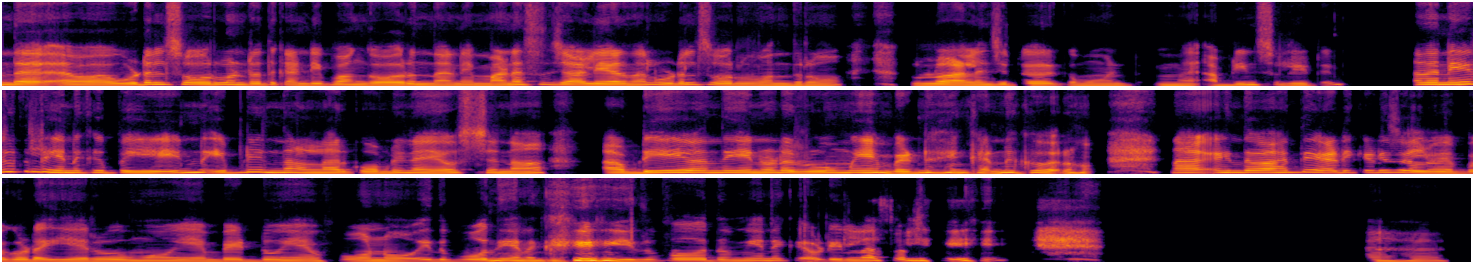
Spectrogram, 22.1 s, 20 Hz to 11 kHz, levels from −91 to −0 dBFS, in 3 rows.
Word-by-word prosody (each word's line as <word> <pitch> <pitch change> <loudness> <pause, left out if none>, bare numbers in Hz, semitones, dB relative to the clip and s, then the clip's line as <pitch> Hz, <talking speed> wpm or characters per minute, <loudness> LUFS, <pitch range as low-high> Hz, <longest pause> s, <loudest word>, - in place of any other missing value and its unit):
அந்த 215 -1 +4 0.5
உடல் 250 +2 +2
சோர்வுன்றது 230 -1 +1
கண்டிப்பா 200 +2 -1
அங்க 195 -2 0
வரும் 200 0 +1
தானே. 195 +2 -2
மனசு 225 +5 0
ஜாலியா 210 0 +5
இருந்தாலும் 215 +2 -1
உடல் 230 +2 -2
சோர்வு 195 -2 -2
வந்துரும். 185 +1 -4 0.4
இவ்ளோ 200 +2 +2
அலஞ்சிட்டு 200 +1 -2
இருக்கமோன்ட்டு 185 0 -7
அப்பிடின்னு 210 +5 -3
சொல்லிட்டு. 180 -3 -7 0.4
அந்த 265 - +4
நேரத்தில 345 +3 +3
எனக்கு 240 0 0
இப்ப 230 0 -3
ஏ - - +3
என்ன 280 +2 +3
எப்பிடி 245 +8 -2
இருந்தா 260 -3 +3
நல்லாயிருக்கும் 220 -1 -1
அப்பிடின்னு 225 +3 -1
நான் 205 -2 +1
யோசிச்சேன்னா, 210 -2 -2 0.5
அப்பிடியே 225 +5 +4
வந்து 240 0 +1
என்னோட 225 +1 +1
ரூமயும், 230 +2 +3
என் 245 - +4
பெட்டையும் 235 +4 +2
என் 225 - -1
கண்ணுக்கு 245 +4 +1
வரும் 205 +3 -1 0.4
நான் 240 -1 +2
இந்த 255 -1 +1
வார்த்தைய 275 +2 +2
அடிக்கடி 255 +3 -4
சொல்வேன். 215 -4 +1
இப்ப 195 +1 -6
கூட 195 0 0 0.2
என் 185 - -3
ரூமும், 210 +1 -4
என் 190 0 -7
பெட்டும், 195 +2 -4
என் 200 -1 -7
ஃபோனும் 195 -1 -5
இது 200 -1 -7
போதும் 225 +2 +1
எனக்கு, 210 0 -2 0.3
இது 195 +1 -7
போதும் 220 -1 -3
எனக்கு 230 -1 -7
அப்பிடின்லாம் 215 +3 -3
சொல்லிட்டே 235 -1 -1 2.1
ஆஹ. 205 0 -7
215 Hz, 165 wpm, -23 LUFS, 200-235 Hz, 2.1 s, ஜாலியா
